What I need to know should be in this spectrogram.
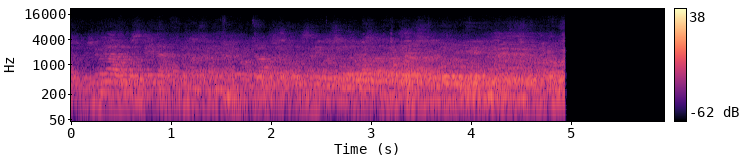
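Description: A group of men and women chat nearby.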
